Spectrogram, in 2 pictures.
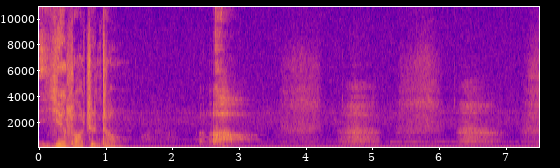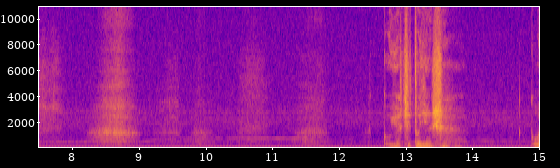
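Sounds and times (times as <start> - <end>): man breathing heavily and gasping: 2.6 - 12.0.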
